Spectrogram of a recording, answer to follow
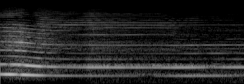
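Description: GepRC GR2306 2750 kv brushless motor spinning a 6x3 propeller on a foam RC park jet at high throttle on a 4S battery: a high-pitched whine, loudest as the plane passes close, dropping a little in pitch about half a second in and then holding steady as it flies away.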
